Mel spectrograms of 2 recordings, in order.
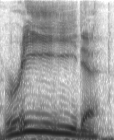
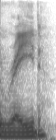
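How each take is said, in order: First: The vowel sounds like the one in 'need'. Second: The vowel sounds like the one in 'made'. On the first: It follows the anime fans' usage. "the weeb pronunciation" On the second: It is read the way the spelling looks. "I could see why how somebody could say raid"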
